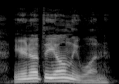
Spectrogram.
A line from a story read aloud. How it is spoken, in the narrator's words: chuckled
